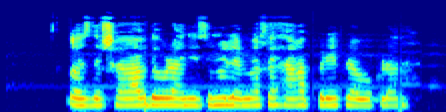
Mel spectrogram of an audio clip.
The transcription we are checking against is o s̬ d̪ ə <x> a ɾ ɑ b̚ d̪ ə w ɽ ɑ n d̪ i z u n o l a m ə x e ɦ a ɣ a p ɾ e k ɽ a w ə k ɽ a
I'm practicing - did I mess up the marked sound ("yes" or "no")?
yes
